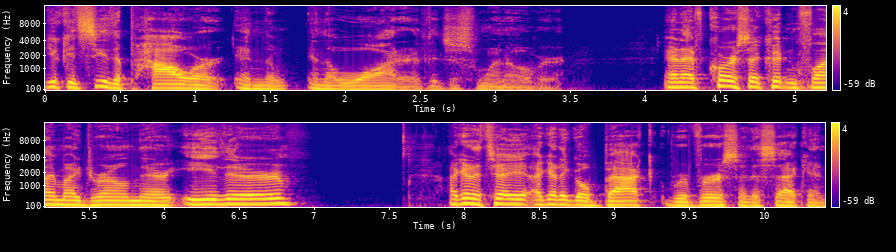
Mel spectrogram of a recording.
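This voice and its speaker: Speaking at a moderate pace with an American accent, a man uses a fairly high pitch, an animated tone and very wide pitch swings. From USA. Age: 60s. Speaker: podcast host. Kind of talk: casual monologue.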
